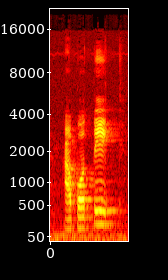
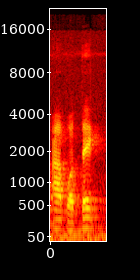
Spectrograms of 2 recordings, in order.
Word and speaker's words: apotek: Jadi yang sesuai dengan ejaan bahasa Indonesia itu nasihat. Ya. Kemudian apotik. Nah, yuk kita beli obat ke apotik. Nah, yang benar tulisannya itu apotek.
